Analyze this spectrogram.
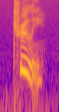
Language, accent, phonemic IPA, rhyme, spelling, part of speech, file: English, US, /ˈtɹuːli/, -uːli, truly, adverb, En-us-truly.ogg
- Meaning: 1. In accordance with the facts; truthfully, accurately 2. Honestly, genuinely, in fact, really 3. Very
